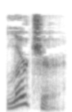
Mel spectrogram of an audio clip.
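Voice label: "lurcher", British English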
